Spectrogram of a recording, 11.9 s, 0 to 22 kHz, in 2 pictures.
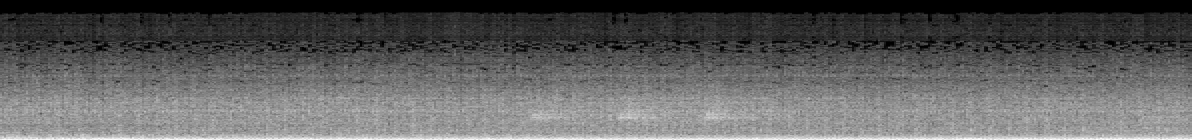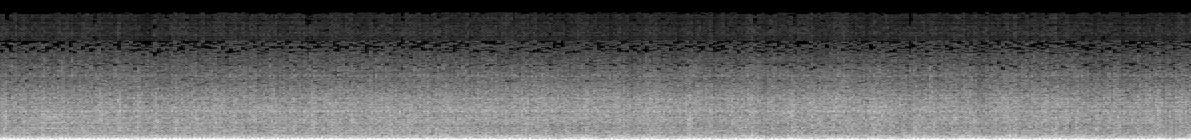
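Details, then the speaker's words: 2008 Ferrari F430 F1 Spider V8, cold start at fast idle, microphone over the muffler: faint metallic exhaust rattle over deep exhaust note, fading as the engine settles. "So, we can hear the uh exhaust rattle a little bit and we'll we'll take this car outside pretty quick so we don't smell at the shop."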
